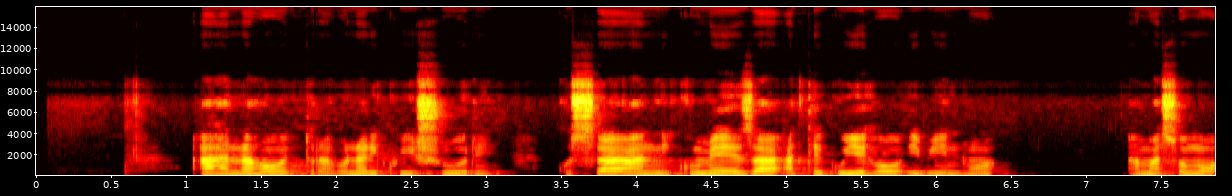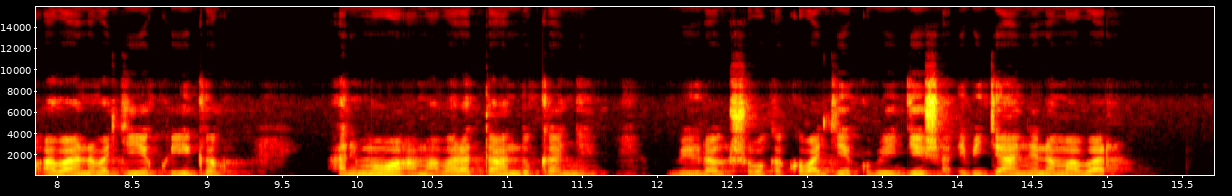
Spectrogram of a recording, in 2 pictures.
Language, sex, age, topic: Kinyarwanda, male, 25-35, education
